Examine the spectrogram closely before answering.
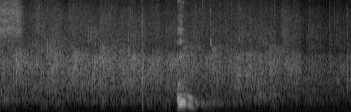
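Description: Steady audience applause, a dense crackle of many hands clapping at an even level, with a brief louder whoop or call rising out of it midway before the clapping thins slightly toward the end.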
